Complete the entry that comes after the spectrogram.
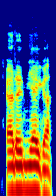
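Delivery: soft, low mock anime "Eren Yeager"; quiet anime response. Recruiter answers a call with a low, lightly voiced anime name. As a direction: mutter the name, then hang up. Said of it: "anime response".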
